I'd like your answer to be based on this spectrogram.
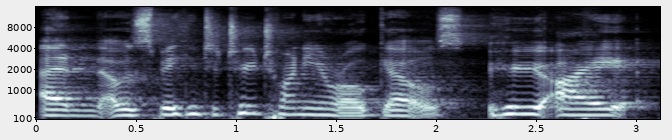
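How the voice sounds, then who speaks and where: A chatty woman in her twenties co-hosts a casual podcast, telling stories and laughing often. Her voice has a gravelly fry to it. The room around her is echoey. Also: medium pitch, steady tone, moderate pace. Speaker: podcast co-host. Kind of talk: casual chat.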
